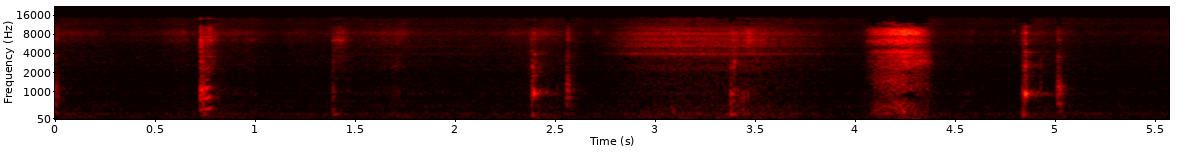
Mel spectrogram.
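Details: Abrupt little throat clicks about every second, with a soft breath and rustle between them, heard at night in the bedroom while she was awake and her dad snored: hiccups.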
